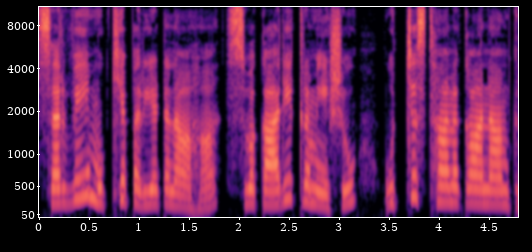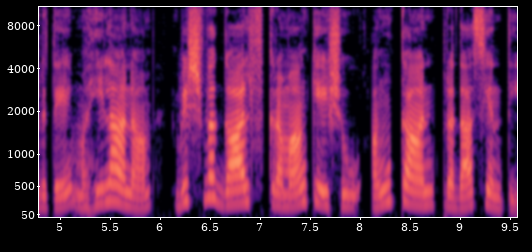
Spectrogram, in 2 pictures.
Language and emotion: Sanskrit, neutral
